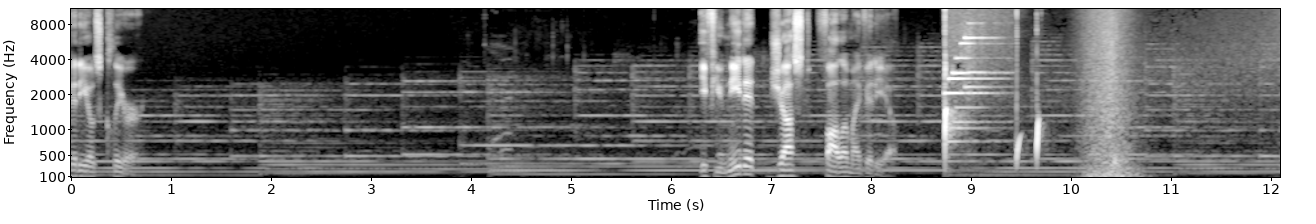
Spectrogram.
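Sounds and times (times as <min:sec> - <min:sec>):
logo jingle music: 0:08.8 - 0:09.4
upward-gliding plop effects: 0:08.8 - 0:09.9
whoosh of noise: 0:10.0 - 0:10.9.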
